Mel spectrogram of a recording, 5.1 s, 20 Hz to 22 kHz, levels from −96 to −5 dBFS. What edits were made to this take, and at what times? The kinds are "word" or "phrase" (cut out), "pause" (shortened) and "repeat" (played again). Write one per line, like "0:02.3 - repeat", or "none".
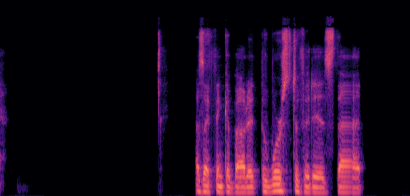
none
